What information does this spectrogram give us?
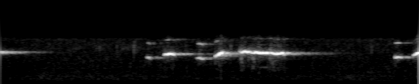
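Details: Pet bird whistling away indoors: a steady clear whistle, then after a pause a warbling run of rising and wavering whistled notes, and a fresh whistled phrase starting at the end; quiet room, no other sounds.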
